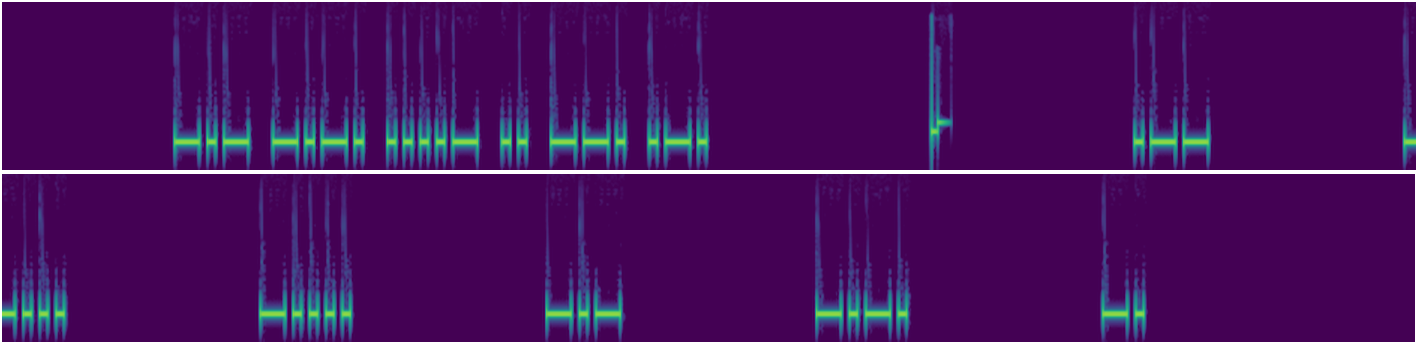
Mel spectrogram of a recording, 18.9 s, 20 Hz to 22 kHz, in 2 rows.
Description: Morse code, heard as a keyed tone, about 22 wpm, spaced as for 9 wpm, 700 Hz. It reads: KC4IGR WB6KCN
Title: USA Call Signs - 6 Characters - 8x Character Spacing - 22wpm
